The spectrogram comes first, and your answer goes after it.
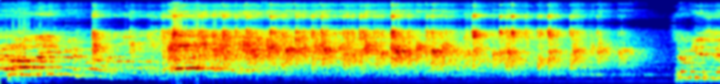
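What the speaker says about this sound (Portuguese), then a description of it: "Aplauda aí, meu irmão." A church congregation claps enthusiastically during a sermon, dense applause rising after a voice and holding steady for several seconds before a brief pause, with speech over the clapping.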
